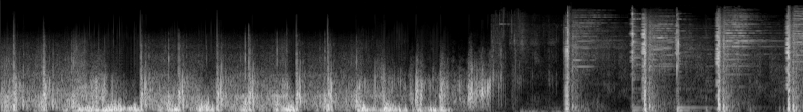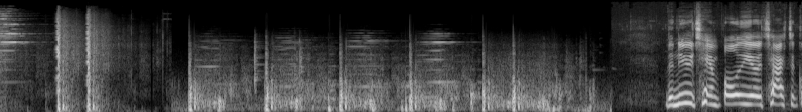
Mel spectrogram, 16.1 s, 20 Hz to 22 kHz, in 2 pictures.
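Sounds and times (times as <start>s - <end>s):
pistol shots: 5.6s - 13.6s
short metallic ring: 5.7s - 8.6s.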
